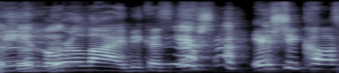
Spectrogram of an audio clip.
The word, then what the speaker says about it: Lauralie: okay no um so my name is French it's laurali that's how you say it in French laurali so it's it's spelled IE in English you guys say laureli you would read it that way if it was l e you would read it Laura so you you you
